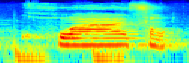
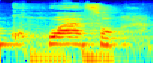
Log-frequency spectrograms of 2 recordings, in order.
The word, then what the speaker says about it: croissant: en France c'est un croissant un croissant attention à la prononciation je ne prononce pas le "t" à la fin un croissant deuxième viennoiserie que vous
